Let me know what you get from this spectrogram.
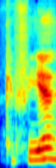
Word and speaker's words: keffiyeh: I bought a keffiyeh, is that how you say it? Mm-hmm.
